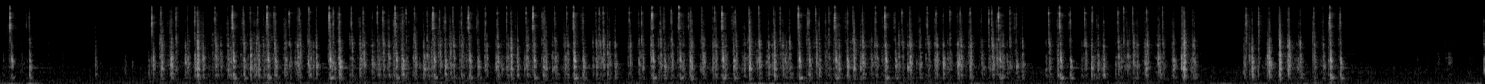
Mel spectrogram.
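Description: Fast fingertip typing on a retro typewriter-style mechanical keyboard with round plastic keycaps set in chrome rings, producing dense, bright, sharp clicks with almost no ring. A few isolated taps open the clip, then a long rapid burst runs from about 1.5 to 10 seconds. Shorter flurries separated by brief pauses follow, and the clip ends in near-silence.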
